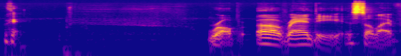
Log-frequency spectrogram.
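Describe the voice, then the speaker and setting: A man's voice: mid-range voice, lively intonation, a little slow, creaky. A man acting as game master, chatting casually as he runs a tabletop role-playing game.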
